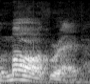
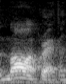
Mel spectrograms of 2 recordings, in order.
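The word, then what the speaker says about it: Maghreb: a group of countries which are called the margreb and that spelled m a g h r e b the Margaret the Margaret countries are Morocco Algeria Libya and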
